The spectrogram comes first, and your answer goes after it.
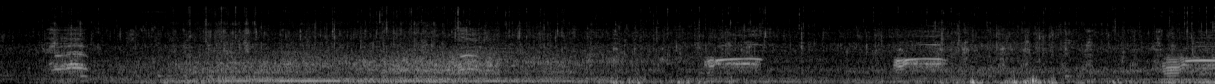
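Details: Pair of mallard ducks on a waterbird farm in Skydra, Greece: short, clipped nasal calls come at intervals of about two seconds near the end, after a stretch of low-level background noise.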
